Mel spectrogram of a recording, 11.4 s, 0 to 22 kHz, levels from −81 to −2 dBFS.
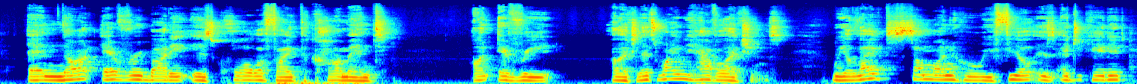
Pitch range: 125-150 Hz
